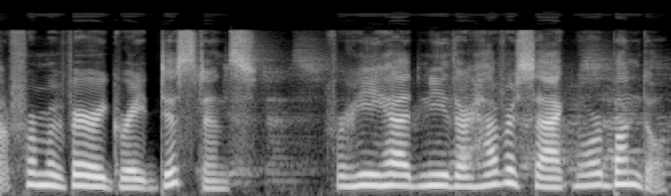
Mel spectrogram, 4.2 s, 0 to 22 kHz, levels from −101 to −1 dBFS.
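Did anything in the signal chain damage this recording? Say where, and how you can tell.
Yes. From 1.22 s to the end, the speech returns at a steady spacing of roughly 0.4 s, peaking about 21 dB below the direct speech. That is feedback echo between two devices at the call-processing stage. A second device in the room plays back this microphone's signal, and the microphone picks it up again. Each echo canceller removes only its own device's output, so the loop survives. On a spectrogram, faint copies of each syllable's harmonics trail the original at that regular offset.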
